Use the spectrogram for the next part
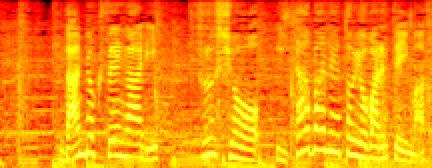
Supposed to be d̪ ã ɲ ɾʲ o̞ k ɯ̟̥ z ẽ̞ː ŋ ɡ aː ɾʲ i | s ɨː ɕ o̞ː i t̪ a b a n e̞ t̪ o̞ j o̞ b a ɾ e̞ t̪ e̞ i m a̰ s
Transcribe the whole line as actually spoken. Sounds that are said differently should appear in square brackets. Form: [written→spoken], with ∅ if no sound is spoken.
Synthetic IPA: d̪ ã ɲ ɾʲ o̞ k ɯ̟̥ [z→s] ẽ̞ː ŋ ɡ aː ɾʲ i | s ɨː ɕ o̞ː i t̪ a b a n e̞ t̪ o̞ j o̞ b a ɾ e̞ t̪ e̞ i m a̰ s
